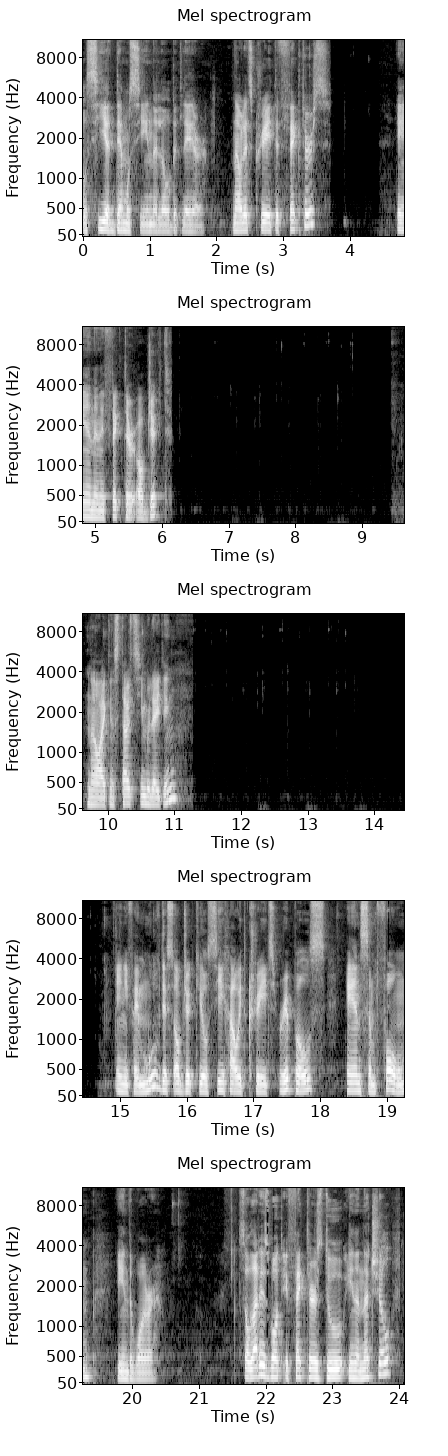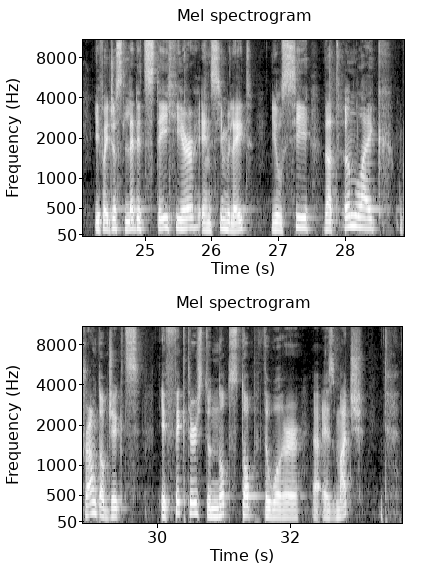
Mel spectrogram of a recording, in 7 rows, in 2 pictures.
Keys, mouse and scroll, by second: 3.3 click, 4.0 click, 4.2 middle click, 4.7 shift+a, 6.2 middle click, 6.8 click, 7.0 g, 7.4 g, 7.7 middle click, 7.9 middle click, 8.1 middle click, 8.3 scroll up 2, 8.4 click, 8.6 g, 9.4 click, 9.8 middle click, 10.0 scroll down 2, 10.3 middle click, 11.2 click, 11.5 middle click, 11.7 middle click, 11.8 scroll down 2, 12.0 scroll up 2, 12.2 g, 12.7 middle drag, 13.0 g, 13.4 middle click, 13.7 g, 14.6 middle click, 15.0 scroll up 2, 15.4 g, 18.6 g, 25.7 space, 27.8 space.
